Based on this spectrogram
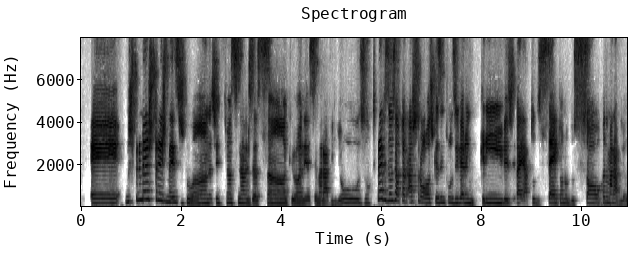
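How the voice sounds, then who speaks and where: A woman talks in a normal speaking voice at a medium pitch, with ordinary pitch variation. Her pace is fairly quick, with hardly any pauses. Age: 40s. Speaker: lawyer and company founder, podcast host. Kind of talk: solo podcast monologue. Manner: casual, conversational.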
